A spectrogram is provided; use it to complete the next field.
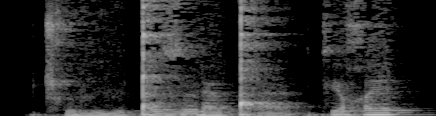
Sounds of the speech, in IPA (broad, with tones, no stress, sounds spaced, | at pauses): ʈ͡ʂʰ ɯ˨ v i˨ v y˨ ǃ o˧ z ø˦˨ ɾ æ˧ ʊ̯ ǃʰ æ˨ | kʲ ø˧ χ e˦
